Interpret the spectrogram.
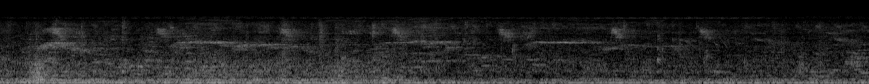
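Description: Small birds chirping, short calls about once a second, over a steady low hum.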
